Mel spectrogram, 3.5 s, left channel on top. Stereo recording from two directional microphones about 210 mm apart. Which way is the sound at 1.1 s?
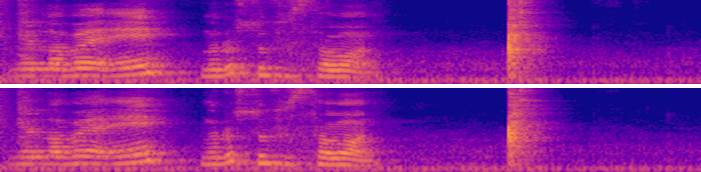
45° right (ahead or behind).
